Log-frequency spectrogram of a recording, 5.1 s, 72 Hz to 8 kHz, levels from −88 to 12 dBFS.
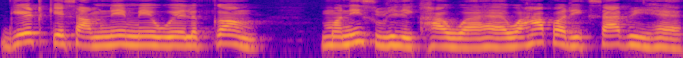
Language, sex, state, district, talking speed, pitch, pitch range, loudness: Hindi, female, Jharkhand, Deoghar, 175 wpm, 205 Hz, 190-225 Hz, -14 LUFS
